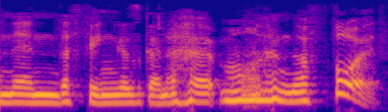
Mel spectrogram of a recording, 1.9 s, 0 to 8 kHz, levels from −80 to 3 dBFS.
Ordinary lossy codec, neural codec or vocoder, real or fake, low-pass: MP3, 32 kbps; none; real; 7.2 kHz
